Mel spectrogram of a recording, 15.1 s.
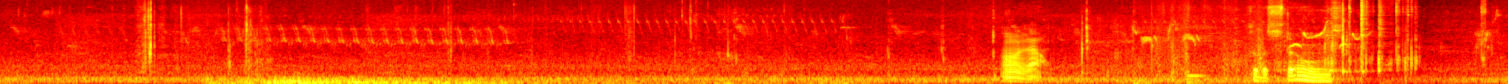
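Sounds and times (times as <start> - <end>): small birds trilling: 0.0 - 15.0
low rumble: 1.9 - 12.4.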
